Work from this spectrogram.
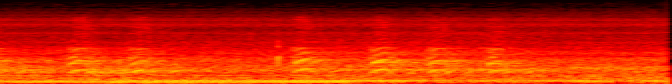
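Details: Domestic dog chained outside in cold snow all day, barking in a rapid run of short, sharp barks against a steady low engine-like hum.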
